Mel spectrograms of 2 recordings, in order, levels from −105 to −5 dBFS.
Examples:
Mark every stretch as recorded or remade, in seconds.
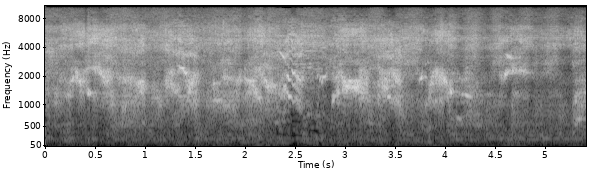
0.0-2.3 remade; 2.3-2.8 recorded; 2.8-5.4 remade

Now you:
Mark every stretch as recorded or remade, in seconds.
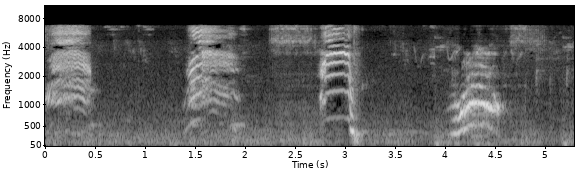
0.0-2.3 recorded; 2.3-2.8 remade; 2.8-4.1 recorded; 4.1-4.8 remade; 4.8-5.3 recorded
